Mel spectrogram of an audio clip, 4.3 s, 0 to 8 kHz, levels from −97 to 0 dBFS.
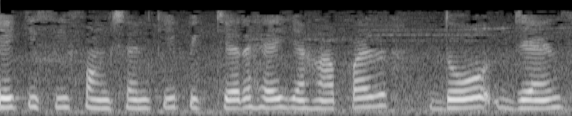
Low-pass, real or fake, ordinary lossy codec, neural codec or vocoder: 7.2 kHz; fake; MP3, 24 kbps; vocoder, 44.1 kHz, 128 mel bands every 256 samples, BigVGAN v2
